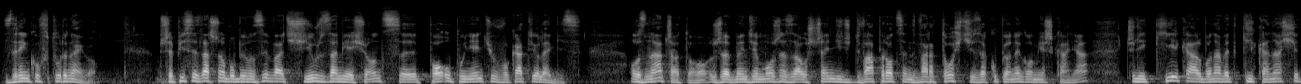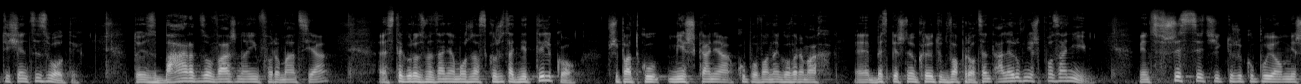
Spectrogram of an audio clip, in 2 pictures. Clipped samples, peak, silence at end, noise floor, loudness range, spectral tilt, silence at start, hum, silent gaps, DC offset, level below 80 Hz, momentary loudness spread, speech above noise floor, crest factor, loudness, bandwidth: under 0.1%; -4 dBFS; 0 s; -49 dBFS; 3 LU; -6 dB/octave; 0.05 s; none; none; under 0.1%; -54 dBFS; 9 LU; 26 dB; 20 dB; -24 LUFS; 14 kHz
